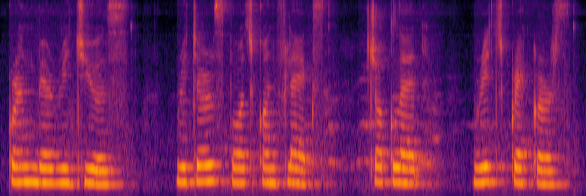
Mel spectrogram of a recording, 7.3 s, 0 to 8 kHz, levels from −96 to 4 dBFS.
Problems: background sounds at intervals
